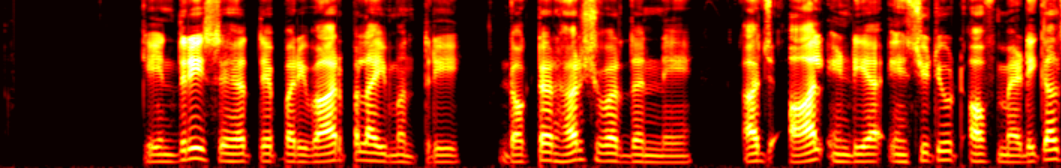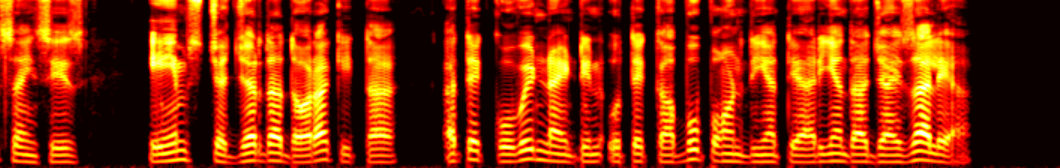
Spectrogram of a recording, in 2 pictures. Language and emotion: Punjabi, neutral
